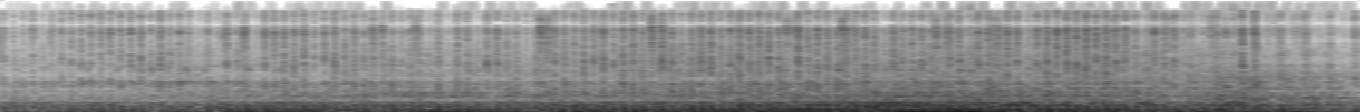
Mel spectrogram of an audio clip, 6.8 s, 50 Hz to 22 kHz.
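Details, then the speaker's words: Honda GX160 on a Logic MSC120 sweeper: a rough idle running as if on choke, with black smoke (blocked air filter suspected). A light, irregular clacking of about three a second comes from a slack drive chain. "But it sounds awful. If you listen very carefully, you can hear that clickety clacky sound coming from around the engine."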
